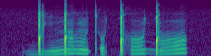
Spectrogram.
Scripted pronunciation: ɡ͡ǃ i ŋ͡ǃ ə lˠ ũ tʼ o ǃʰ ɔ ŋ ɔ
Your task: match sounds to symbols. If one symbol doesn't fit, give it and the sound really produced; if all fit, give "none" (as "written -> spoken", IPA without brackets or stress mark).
ŋ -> ŋ͡ǃ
